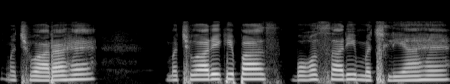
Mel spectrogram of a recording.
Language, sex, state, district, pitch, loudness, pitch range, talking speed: Hindi, female, Delhi, New Delhi, 220 Hz, -15 LUFS, 205-235 Hz, 135 wpm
